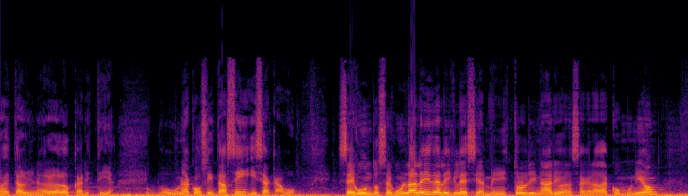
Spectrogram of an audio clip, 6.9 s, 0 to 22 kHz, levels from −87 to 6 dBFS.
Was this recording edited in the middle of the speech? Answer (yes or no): yes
